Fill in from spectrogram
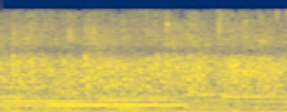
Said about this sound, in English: If you must clap, you might as well clap very well.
